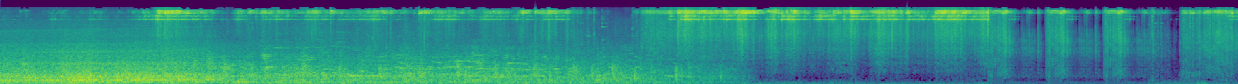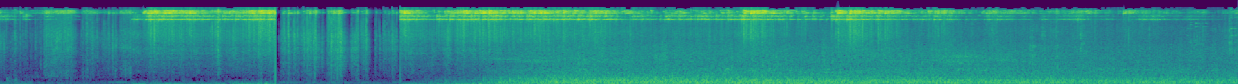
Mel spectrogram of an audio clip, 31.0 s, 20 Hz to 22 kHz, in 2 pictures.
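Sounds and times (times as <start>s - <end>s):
metallic tinkling and jingling: 0.5s - 13.0s, 20.5s - 30.9s.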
